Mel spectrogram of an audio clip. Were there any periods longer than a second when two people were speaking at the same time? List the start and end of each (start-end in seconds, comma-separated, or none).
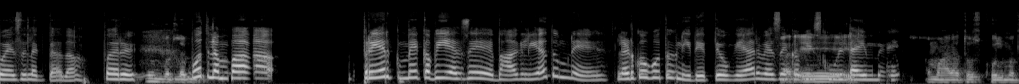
none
